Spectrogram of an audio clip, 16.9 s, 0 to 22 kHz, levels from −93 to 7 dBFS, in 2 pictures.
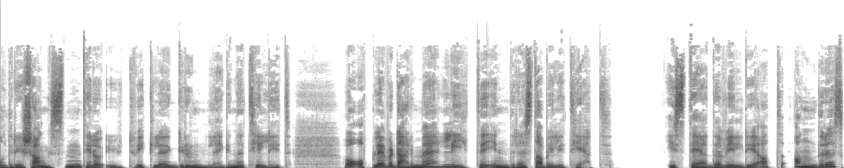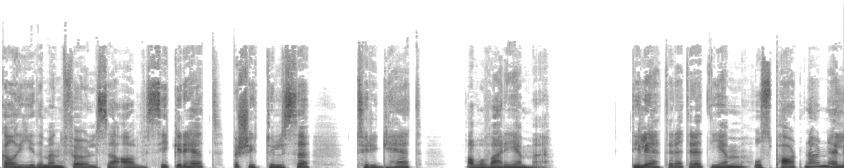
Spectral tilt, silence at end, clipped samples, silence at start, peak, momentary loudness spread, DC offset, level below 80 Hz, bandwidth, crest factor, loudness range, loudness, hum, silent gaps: -5 dB/octave; 0 s; under 0.1%; 0 s; -4 dBFS; 9 LU; under 0.1%; -60 dBFS; 17 kHz; 20 dB; 3 LU; -24 LUFS; none; 6.26-6.62 s, 13.00-13.06 s, 14.11-14.72 s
